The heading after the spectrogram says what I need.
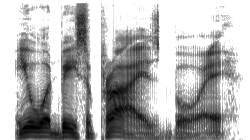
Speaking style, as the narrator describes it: Tom said dryly

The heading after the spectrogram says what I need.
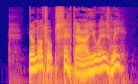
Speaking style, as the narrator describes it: said Nanny anxiously

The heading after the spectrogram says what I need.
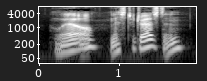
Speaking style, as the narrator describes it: she purred

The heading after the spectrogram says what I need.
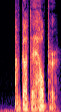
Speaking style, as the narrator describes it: I said quietly

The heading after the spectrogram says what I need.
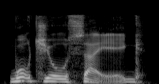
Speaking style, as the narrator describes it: said Vimes slowly

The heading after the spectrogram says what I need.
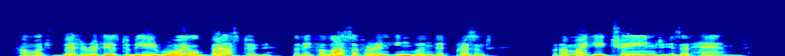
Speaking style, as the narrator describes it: Byron to comment bitterly

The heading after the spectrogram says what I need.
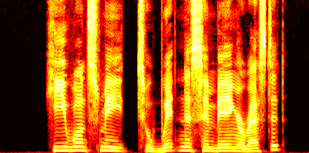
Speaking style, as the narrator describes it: I said

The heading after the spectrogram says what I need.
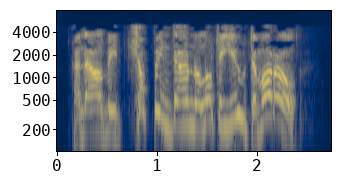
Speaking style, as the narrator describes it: he shouted triumphantly

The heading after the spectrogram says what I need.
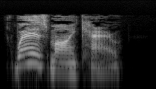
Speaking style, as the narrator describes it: he announced

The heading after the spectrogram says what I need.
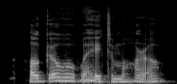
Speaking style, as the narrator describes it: she said meekly

